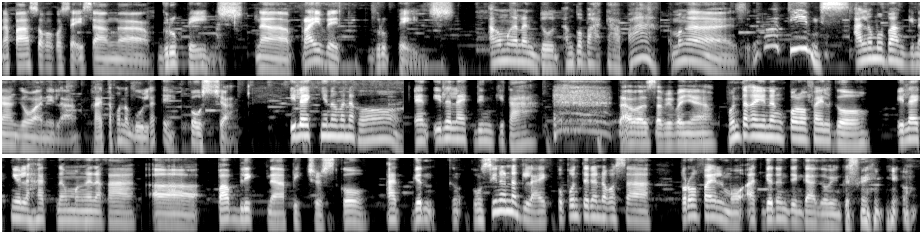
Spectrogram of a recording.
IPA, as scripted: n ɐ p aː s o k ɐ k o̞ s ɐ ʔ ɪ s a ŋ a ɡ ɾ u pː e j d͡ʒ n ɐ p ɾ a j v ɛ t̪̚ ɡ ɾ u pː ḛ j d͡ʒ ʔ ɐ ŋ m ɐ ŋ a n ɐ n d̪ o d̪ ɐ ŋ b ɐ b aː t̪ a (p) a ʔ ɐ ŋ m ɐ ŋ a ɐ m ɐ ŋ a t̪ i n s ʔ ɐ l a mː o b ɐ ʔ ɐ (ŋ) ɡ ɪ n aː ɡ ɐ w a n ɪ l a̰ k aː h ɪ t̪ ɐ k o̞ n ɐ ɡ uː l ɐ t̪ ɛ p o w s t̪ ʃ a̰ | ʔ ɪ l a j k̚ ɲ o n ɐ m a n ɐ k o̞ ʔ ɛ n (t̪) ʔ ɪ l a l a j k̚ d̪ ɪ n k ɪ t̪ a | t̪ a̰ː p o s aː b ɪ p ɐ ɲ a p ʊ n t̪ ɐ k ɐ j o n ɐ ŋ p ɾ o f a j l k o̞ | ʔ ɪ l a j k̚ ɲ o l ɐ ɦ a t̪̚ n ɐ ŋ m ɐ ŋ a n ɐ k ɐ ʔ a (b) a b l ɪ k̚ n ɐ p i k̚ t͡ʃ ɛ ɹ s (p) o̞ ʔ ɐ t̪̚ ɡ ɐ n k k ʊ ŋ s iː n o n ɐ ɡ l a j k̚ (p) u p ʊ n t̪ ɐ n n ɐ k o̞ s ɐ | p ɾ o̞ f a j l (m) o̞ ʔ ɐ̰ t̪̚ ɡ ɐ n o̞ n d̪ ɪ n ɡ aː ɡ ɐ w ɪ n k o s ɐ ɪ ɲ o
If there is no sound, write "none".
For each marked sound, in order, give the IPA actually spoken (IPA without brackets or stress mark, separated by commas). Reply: p, ŋ, d̪, p, k, p, m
